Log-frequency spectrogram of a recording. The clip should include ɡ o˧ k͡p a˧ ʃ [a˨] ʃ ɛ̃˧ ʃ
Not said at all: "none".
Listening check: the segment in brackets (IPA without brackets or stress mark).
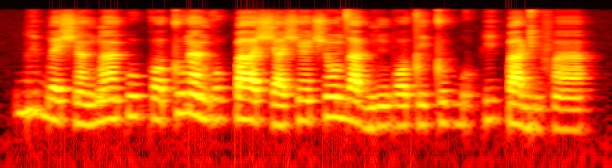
a˨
